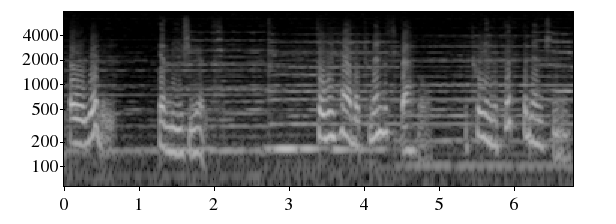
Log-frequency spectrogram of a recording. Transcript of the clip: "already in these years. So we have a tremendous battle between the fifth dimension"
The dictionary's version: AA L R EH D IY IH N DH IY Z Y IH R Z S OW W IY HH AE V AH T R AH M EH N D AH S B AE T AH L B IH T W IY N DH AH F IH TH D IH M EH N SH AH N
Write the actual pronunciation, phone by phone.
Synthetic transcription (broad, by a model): L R EH D IY IH N DH IY Z Y IH R Z S OW W IY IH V AH T R AH M EH N D AH S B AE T L B IH T W IY N DH AH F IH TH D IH M EH N SH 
